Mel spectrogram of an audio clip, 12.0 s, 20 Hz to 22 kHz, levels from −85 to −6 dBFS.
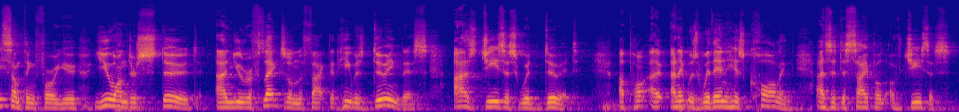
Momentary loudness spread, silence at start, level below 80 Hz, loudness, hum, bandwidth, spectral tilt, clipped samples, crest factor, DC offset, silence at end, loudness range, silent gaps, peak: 10 LU; 0 s; -74 dBFS; -32 LUFS; none; 19 kHz; -3.5 dB/octave; under 0.1%; 22 dB; under 0.1%; 0.05 s; 3 LU; none; -12 dBFS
